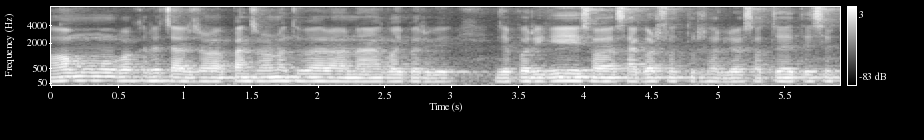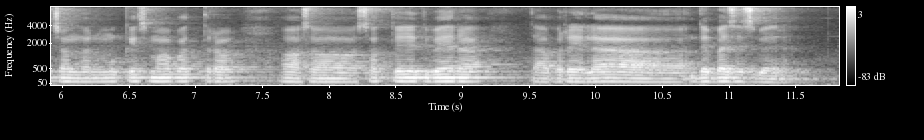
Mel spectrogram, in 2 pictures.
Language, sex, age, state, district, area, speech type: Odia, male, 18-30, Odisha, Khordha, rural, spontaneous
